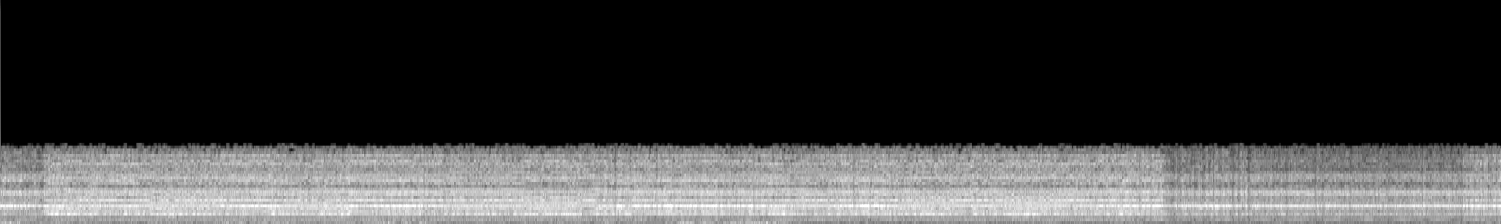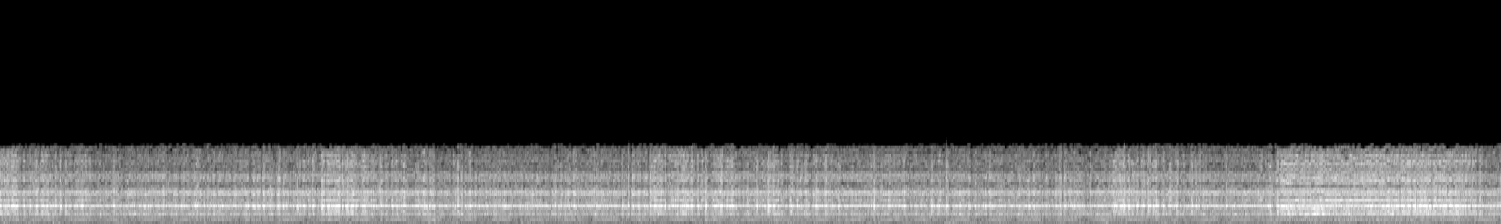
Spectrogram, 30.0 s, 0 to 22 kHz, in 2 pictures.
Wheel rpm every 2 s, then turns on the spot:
160, 160, 160, 160, 160, 160, 160, 160, 160, 160, 170, 170, 160, 170, 160.
none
